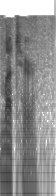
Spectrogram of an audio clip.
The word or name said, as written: Muttered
